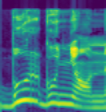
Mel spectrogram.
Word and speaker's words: bourguignon: Quindi manzo bourguignon, è corretta la mia pronuncia? – Esatto, esatto, esatto, esatto. Poi, vabbè, l'accento francese ovviamente manca, però più o meno è quello. – Manzo bourguignon!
